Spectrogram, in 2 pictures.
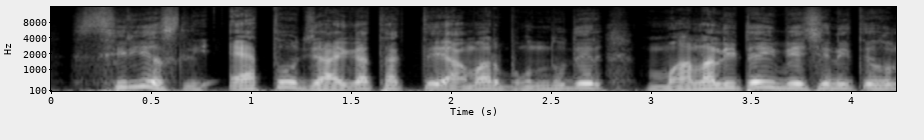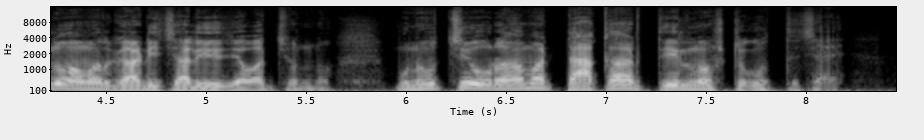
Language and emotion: Bengali, angry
